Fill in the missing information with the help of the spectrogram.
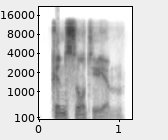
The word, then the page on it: consortium: British English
